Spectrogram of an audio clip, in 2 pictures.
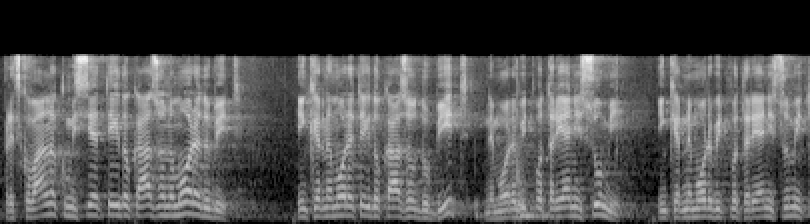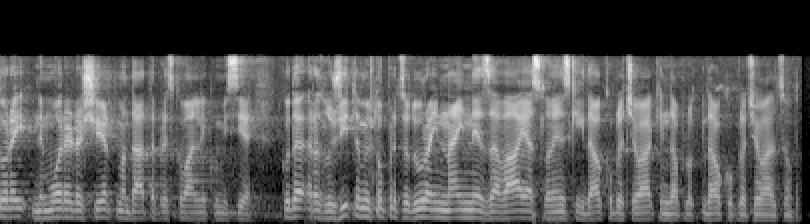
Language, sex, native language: Slovenian, male, Slovenian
